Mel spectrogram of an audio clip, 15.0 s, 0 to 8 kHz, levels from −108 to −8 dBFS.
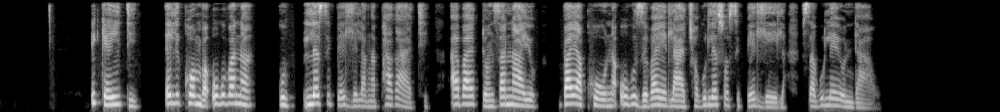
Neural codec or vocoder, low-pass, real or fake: none; 7.2 kHz; real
